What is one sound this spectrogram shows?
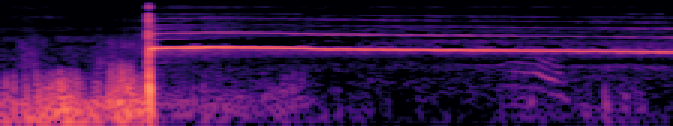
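A small rocket motor ignites with a sudden burst and then whistles loudly and steadily, slowly dropping in pitch.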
